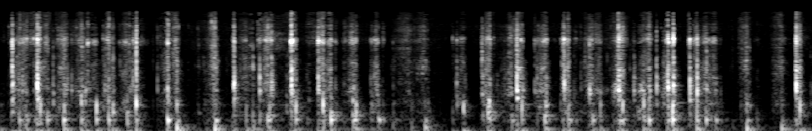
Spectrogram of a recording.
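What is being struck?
Plastic computer keyboard.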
